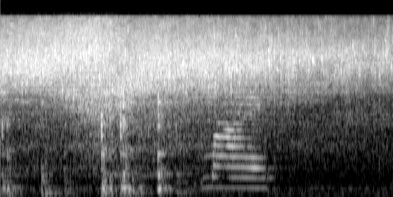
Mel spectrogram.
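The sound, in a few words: olive oil frying in a hot pan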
